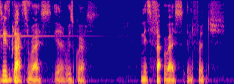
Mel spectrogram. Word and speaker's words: riz gras: They got something called, I believe it's pronounced Rizgras. So RIZ and then GRAS. 2 separate words.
